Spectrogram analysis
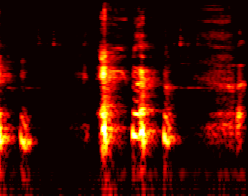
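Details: Adult woman coughing while speaking in a rant: a few brief coughs with throat clearing between spoken phrases; she says she coughed throughout.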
